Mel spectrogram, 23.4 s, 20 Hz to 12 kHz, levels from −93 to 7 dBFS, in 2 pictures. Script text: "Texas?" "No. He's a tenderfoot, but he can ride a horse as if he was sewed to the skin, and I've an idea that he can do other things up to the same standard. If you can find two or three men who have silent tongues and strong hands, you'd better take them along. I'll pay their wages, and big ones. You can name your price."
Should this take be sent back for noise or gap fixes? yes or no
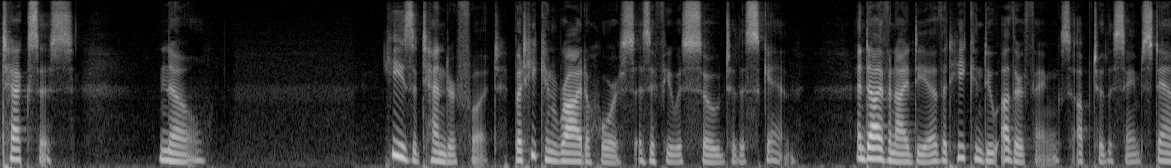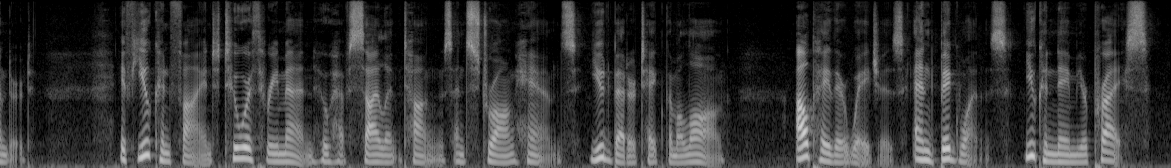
no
